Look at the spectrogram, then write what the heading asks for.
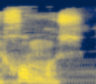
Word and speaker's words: houmous: Et on prononce pas le U, c'est hummus.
